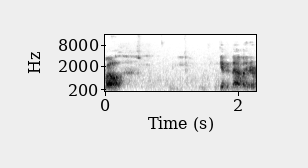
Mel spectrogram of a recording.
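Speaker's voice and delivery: choked with tears. A narrator voices a mother asking the party to help her kids, tearing up. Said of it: "she like kind of tears up".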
